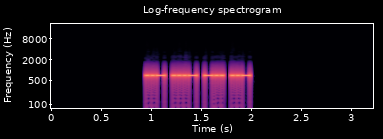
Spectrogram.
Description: Morse code, heard as a keyed tone, about 44 wpm, 700 Hz. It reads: UVDU
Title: All Cut Numbers - 4-Digit 45wpm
